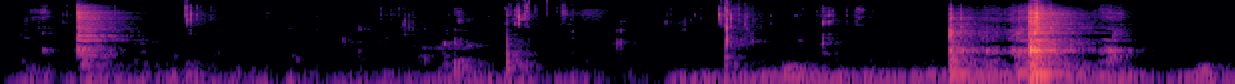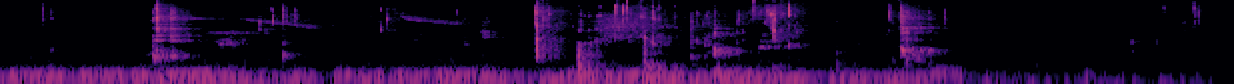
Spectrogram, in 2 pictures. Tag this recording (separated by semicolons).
Eat; Food; Woman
